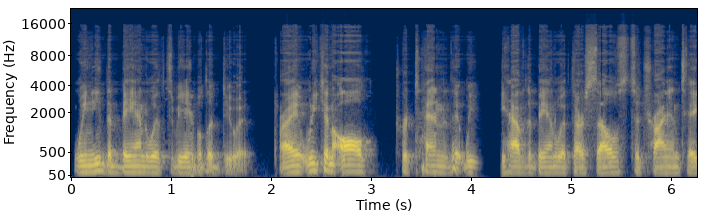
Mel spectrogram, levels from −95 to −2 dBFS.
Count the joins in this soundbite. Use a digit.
1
